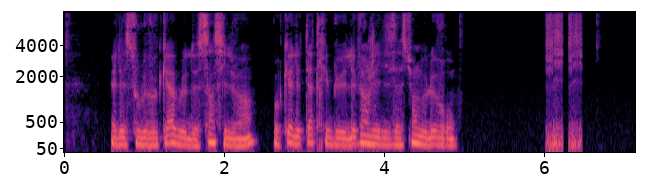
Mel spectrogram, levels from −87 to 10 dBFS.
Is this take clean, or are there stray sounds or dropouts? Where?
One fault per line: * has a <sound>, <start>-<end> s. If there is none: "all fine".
* has a laugh, 6.0-6.5 s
